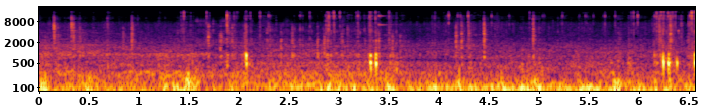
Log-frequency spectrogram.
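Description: Bicycle rolling over an uneven paved sidewalk: a steady low rumble from the tyres with scattered rattles and clicks as the bike and mounted camera shake, and a couple of brief squeaks.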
